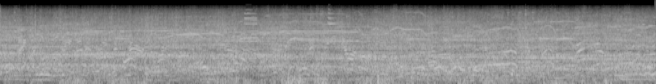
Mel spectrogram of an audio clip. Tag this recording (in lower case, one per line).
speech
